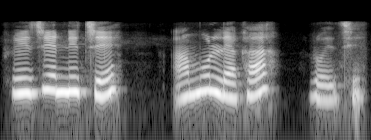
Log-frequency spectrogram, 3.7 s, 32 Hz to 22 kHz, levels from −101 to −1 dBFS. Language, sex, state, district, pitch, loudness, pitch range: Bengali, female, West Bengal, Cooch Behar, 280 Hz, -12 LUFS, 245-300 Hz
